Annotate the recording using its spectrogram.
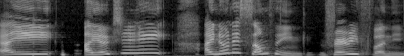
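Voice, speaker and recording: Speaking at a fairly slow pace in a strong French accent, a woman's voice swings very widely in pitch. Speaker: streamer. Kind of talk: casual chat.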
